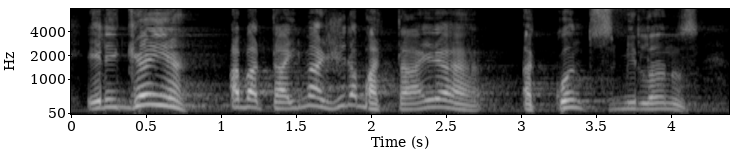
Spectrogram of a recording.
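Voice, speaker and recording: Over noticeable background noise, a man with a high voice speaks at a fairly slow pace with lively intonation. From Brazil, Northeast (João Pessoa, Paraíba). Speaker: pastor. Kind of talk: sermon. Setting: church.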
